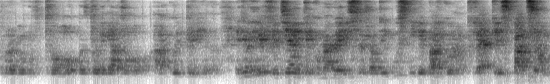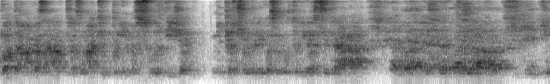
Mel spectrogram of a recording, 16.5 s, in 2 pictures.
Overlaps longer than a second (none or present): present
